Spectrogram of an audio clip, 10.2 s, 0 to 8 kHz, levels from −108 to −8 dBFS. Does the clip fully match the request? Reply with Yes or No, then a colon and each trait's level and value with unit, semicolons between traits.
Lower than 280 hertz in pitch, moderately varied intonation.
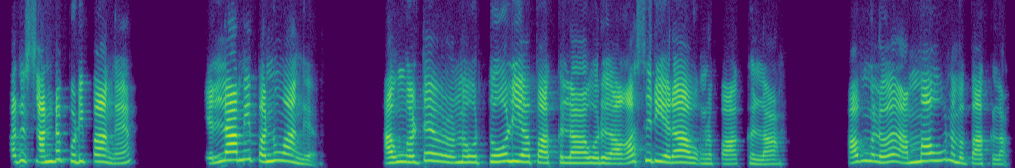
No: very high, 290 Hz; average, 4.9 semitones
